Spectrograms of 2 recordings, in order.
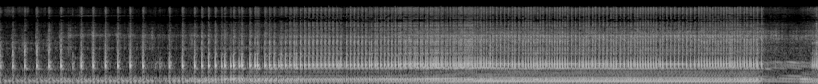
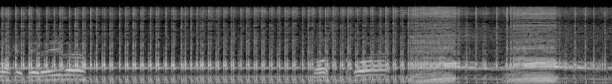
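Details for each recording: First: Yamaha PW50 two-stroke after 5 years' storage, aftermarket carb and cables: pops unevenly, then a flat labouring buzz that barely picks up; it runs rich because the too-short aftermarket choke cable held the choke on, and the misadjusted throttle cable let the slide open only halfway. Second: Yamaha PW50 two-stroke, sat 5 years, after returning to cleaned OEM carb and throttle cable, oil pump readjusted, new spark plug, tank drained: starts easier, crisp even idle, clean pickup on blips, less smoke; normal idle.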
